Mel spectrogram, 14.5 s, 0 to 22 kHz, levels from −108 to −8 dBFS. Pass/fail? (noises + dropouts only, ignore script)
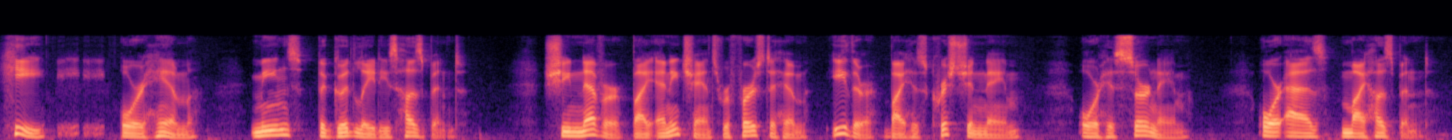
fail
